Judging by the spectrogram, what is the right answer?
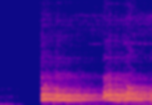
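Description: A puppy at a county-run shelter for abandoned animals yelps and barks anxiously. A short silence gives way to a loud, continuous run of high, strained yapping close by.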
